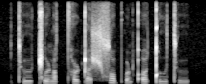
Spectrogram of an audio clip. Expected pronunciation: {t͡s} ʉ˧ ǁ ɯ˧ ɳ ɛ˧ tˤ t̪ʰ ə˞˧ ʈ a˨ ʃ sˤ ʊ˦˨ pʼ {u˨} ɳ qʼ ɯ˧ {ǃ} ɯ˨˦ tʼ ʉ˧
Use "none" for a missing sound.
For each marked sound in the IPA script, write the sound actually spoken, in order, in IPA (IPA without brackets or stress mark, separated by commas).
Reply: tʼ, ʊ˨, ǃ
